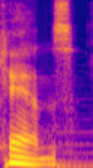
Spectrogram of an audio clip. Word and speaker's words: Cairns: My favorite example is the city in Australia, Cairns, which, because we pronounce the R here, we pronounce Cairns. – Cairns, but I would say Cairns, yeah. – Yeah, but in Australia, it's pronounced Cairns.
